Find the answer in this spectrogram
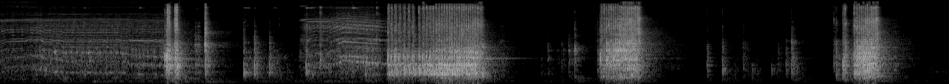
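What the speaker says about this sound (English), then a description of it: "Now we'll take that 16mm socket and snug these back up." A 16mm socket tool snugs up factory anti-sway bar hardware on a 2011 Ford F-150, in several short loud bursts separated by pauses and clicks.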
